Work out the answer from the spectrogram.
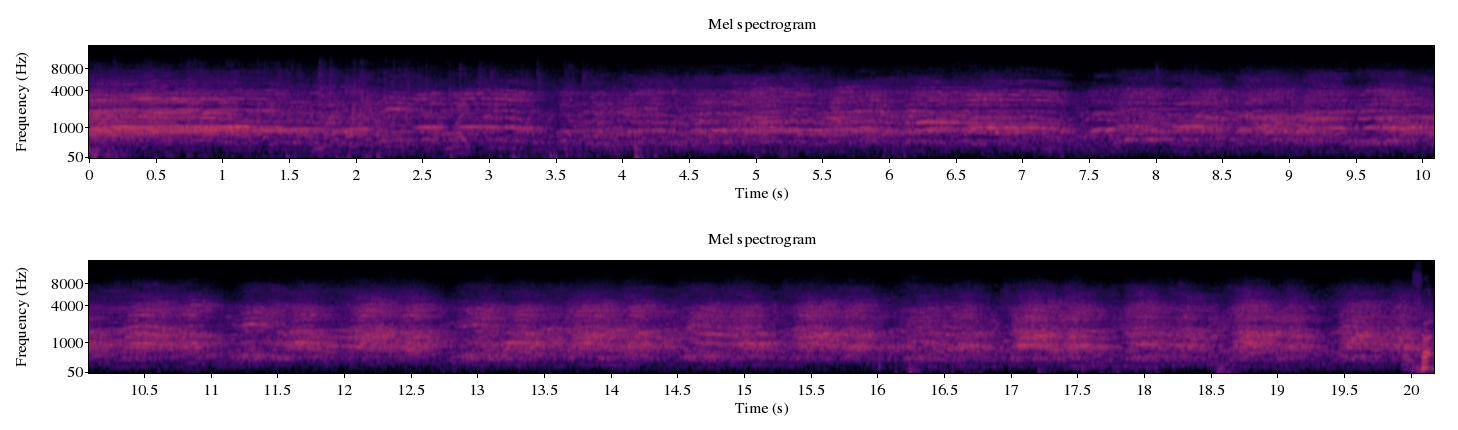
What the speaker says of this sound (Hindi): एक बार जोरदार ताली हो चाहिए पीछे तक गाइस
